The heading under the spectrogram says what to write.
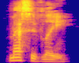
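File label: "massively", Australian English; pronunciations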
